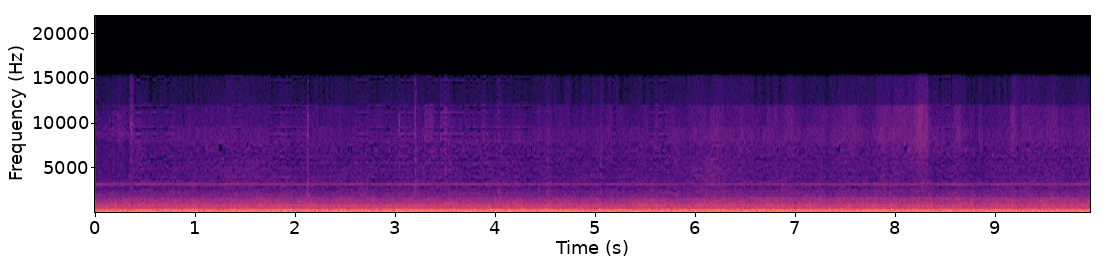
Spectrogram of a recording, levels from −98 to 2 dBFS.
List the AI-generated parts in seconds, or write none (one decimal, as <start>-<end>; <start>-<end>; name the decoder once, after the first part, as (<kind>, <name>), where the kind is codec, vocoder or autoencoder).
5.8-10.0 (vocoder, Vocos)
